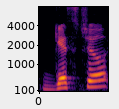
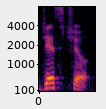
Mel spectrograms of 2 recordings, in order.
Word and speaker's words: gesture: called a quarantine gesture it's not --guest sure it is gesture okay it's not ger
